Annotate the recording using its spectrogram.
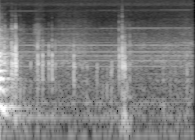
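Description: Herrmann Hyper Medozon Comfort ozone therapy device running faintly as it builds pressure in the i-Set: a steady hum with a few light clicks.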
